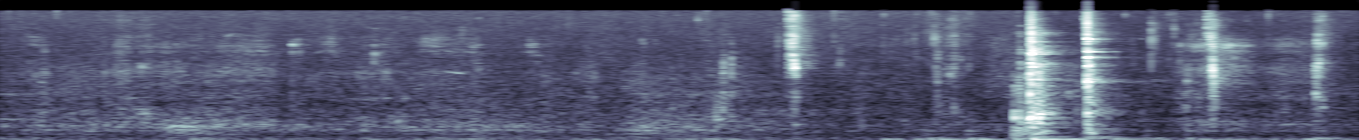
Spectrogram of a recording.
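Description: Fingers squelch and crunch through food close to a microphone.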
